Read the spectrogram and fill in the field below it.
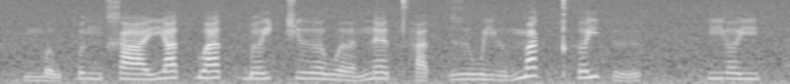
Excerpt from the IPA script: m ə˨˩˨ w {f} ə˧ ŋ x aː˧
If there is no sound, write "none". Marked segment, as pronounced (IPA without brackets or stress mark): ɓ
